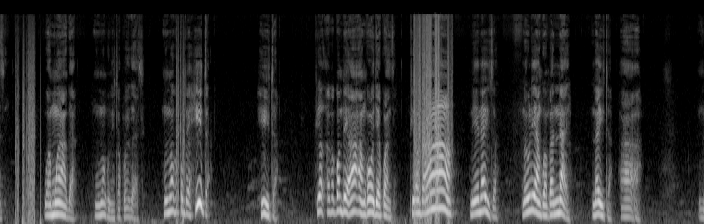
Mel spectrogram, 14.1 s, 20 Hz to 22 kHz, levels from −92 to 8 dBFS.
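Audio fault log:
0.31–0.82 s, 3.52–3.69 s, 8.28–9.05 s: loose connector crackle. A worn contact keeps making and breaking, chopping the speech into short irregular bursts of scratchy crackle.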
